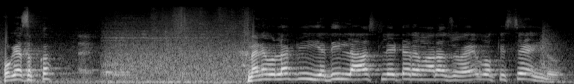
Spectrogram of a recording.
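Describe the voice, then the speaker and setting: A man teaches English grammar in a high-pitched voice. He spells endings out letter by letter and slows down on them. He keeps asking the class questions and answering them himself. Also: dull audio, background noise. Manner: spells out letters slowly, stresses pronunciation. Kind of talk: classroom lecture.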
